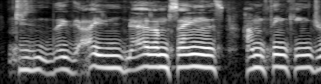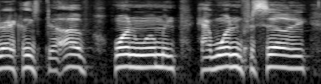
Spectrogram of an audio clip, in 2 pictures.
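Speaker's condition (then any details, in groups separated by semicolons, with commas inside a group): Traumatic brain injury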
